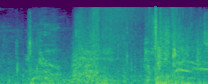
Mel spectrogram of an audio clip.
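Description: A burst of fire whooshes.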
